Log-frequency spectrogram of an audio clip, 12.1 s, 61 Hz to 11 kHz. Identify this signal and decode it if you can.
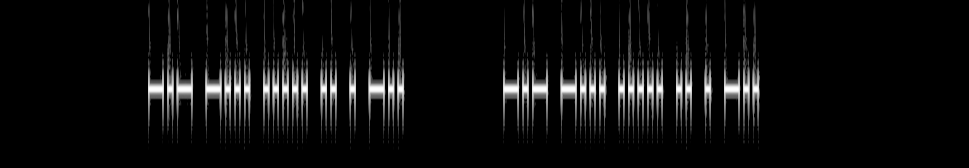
Morse code, heard as a keyed tone, about 20 wpm, 700 Hz. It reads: KB5IED KB5IED
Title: USA Call Signs - 6 Characters - Repeated 2x - 20wpm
